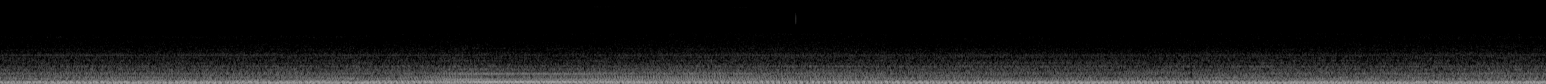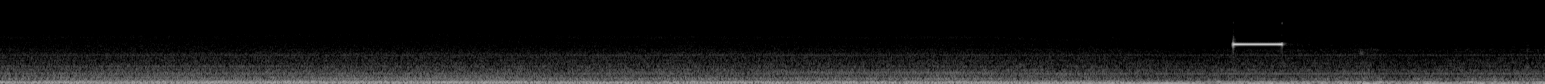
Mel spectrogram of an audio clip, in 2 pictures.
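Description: Cirrus SR20's four-cylinder Lycoming IO-390 engine and propeller as a steady low drone through short final and flare in a crosswind. A short, loud electronic beep sounds near the end, just before touchdown.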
